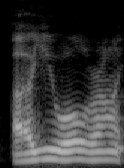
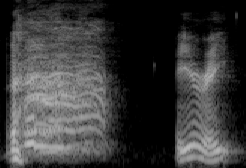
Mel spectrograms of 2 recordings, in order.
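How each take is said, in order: First: It is said in a neutral, standard accent. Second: It is said in a broad northern English accent. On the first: "For for anyone outside of the north of England" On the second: "with the northern accent"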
